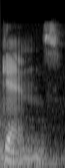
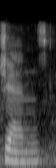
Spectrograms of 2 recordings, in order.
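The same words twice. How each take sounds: First: The G is hard, as in go. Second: The G is soft, like a J. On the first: The speaker calls it right. "That hard G" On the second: The speaker calls it wrong. "Not gens"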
